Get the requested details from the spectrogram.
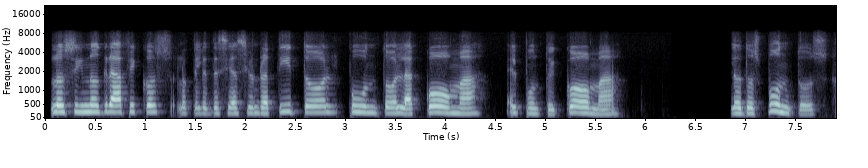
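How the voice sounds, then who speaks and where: Woman teacher, mid pitch, patient explainer, online lecture over dull audio. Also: fairly even intonation, unhurried, darkish tone. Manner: patient, explains with spoken examples.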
